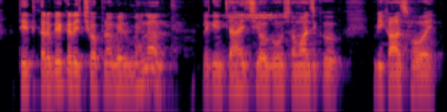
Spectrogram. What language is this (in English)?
Maithili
